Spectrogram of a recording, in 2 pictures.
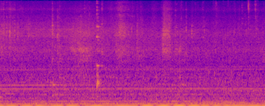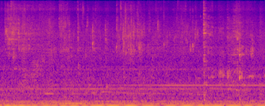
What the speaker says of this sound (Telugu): ఇప్పుడైతే పులుసుకి నేనైతే వాటర్ యాడ్ చేస్తున్నాను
